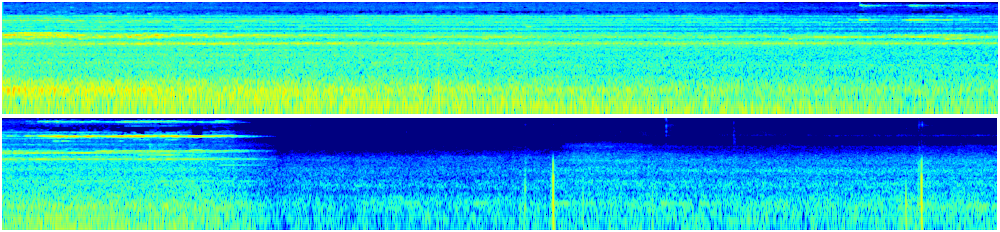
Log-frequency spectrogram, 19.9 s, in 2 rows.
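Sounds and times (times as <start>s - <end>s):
train wheels squealing: 0.0s - 12.7s
low train rumble: 0.0s - 19.9s.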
